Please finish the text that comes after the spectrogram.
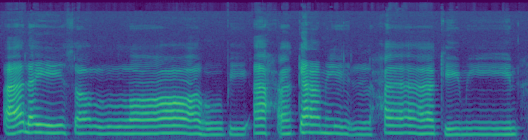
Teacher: جلالہ سے پہلے زبر آیا تو ہم موٹا پڑھیں۔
